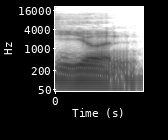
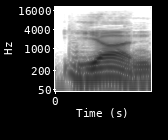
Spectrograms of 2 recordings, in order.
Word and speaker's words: Yun: Now, the proper pronunciation of my name in Korea is Yun. But I'm in southeastern Ohio, and no one could say it that way. And so it was just easy to say Yun because that's the way it was spelled. It rhymes with fun, and that's what we did.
